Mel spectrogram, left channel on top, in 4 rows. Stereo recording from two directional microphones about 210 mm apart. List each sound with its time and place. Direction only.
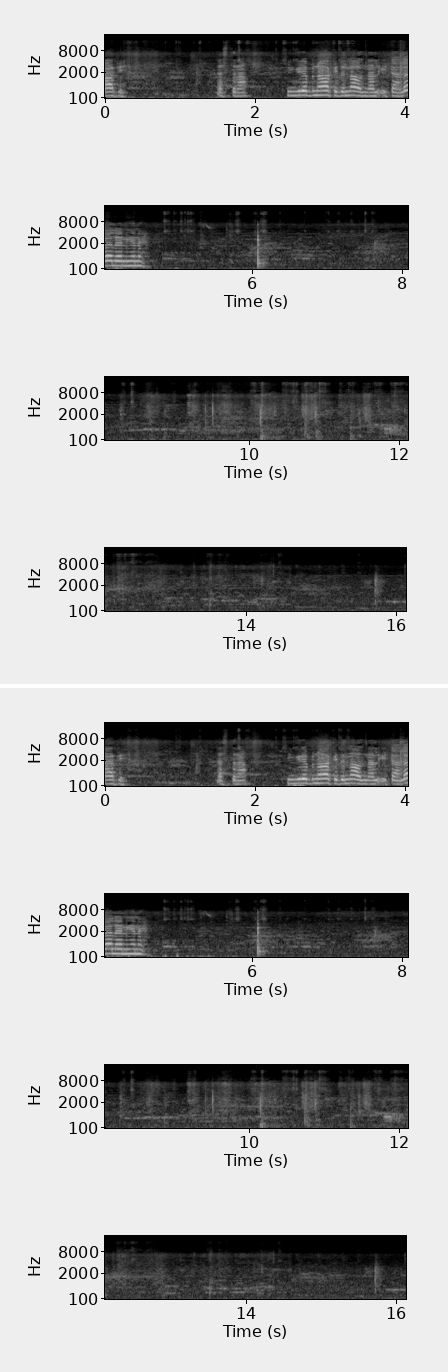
0.0 s speech: centre (ahead or behind)
1.5 s a woman's voice: 15° right (ahead or behind)
9.5 s a sound: 5° left (ahead or behind)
